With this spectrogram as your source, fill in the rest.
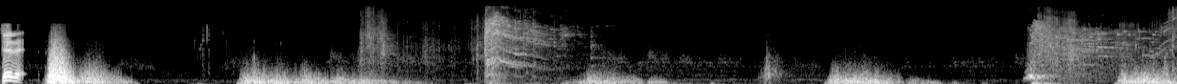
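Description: Glass shatters with a bright crash.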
